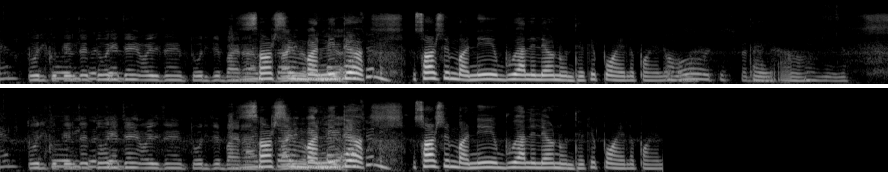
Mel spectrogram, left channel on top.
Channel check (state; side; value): drops out; right; at 6.7 s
